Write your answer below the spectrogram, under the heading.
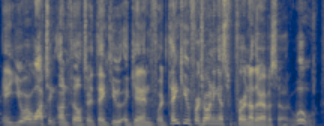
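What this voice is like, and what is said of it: Hoarse, rusty voice. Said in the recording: “lost my voice ... A little rusty.”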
